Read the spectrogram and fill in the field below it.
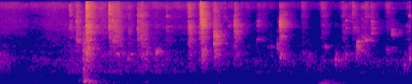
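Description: A brush swishes and clinks in a jar of water.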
